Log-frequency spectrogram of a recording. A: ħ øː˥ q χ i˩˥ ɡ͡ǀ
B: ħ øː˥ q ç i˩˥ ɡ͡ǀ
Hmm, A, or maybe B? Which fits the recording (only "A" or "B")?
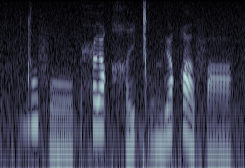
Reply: A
